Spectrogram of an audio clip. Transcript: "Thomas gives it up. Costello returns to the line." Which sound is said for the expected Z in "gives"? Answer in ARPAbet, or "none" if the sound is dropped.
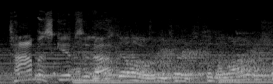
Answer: Z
